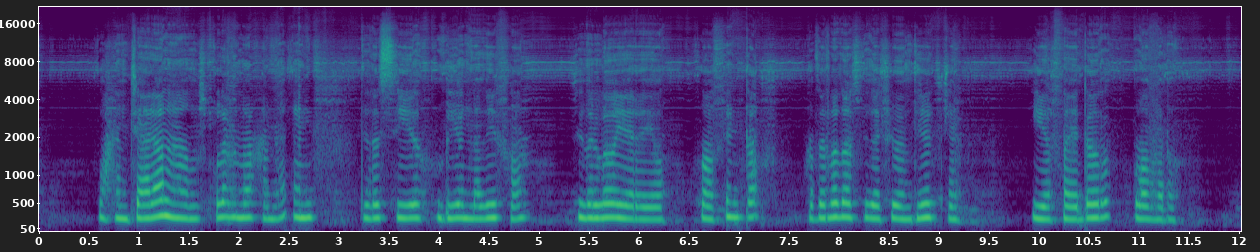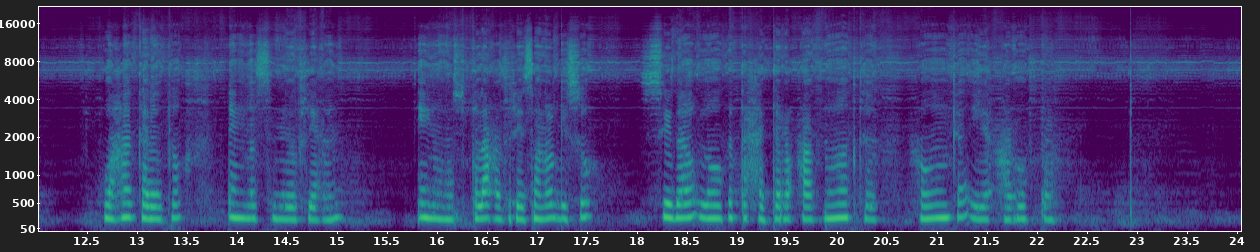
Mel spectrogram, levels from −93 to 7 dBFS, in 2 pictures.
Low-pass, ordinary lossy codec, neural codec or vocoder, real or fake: none; none; codec, 44.1 kHz, 1.7 kbps, Pupu-Codec; fake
